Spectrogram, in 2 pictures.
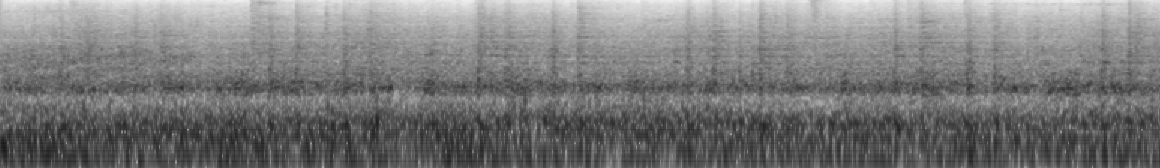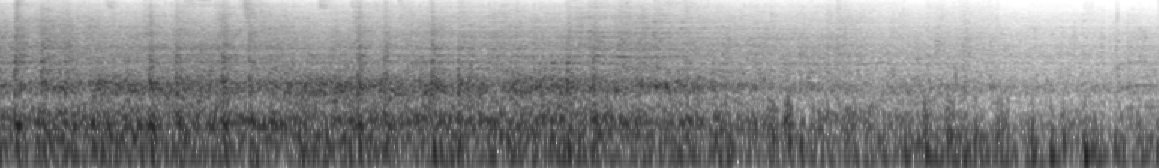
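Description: Passenger coaches of an express train rolling past close by, their wheels clicking rhythmically over the rail joints. The sound fades after about twelve seconds as the train draws away.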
